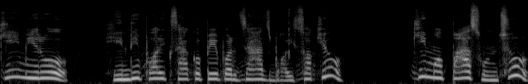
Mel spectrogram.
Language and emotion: Nepali, fearful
